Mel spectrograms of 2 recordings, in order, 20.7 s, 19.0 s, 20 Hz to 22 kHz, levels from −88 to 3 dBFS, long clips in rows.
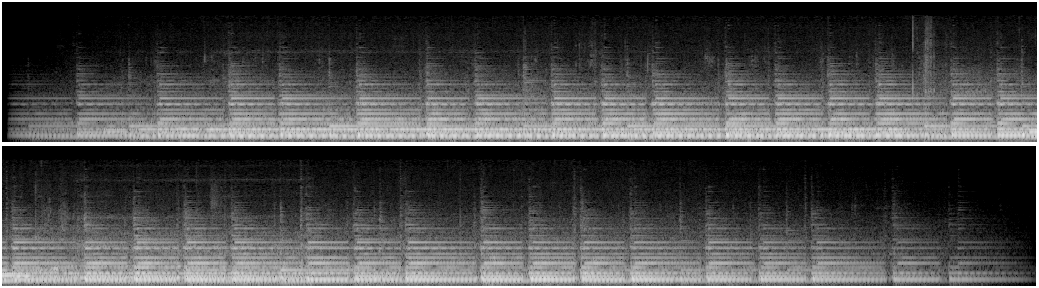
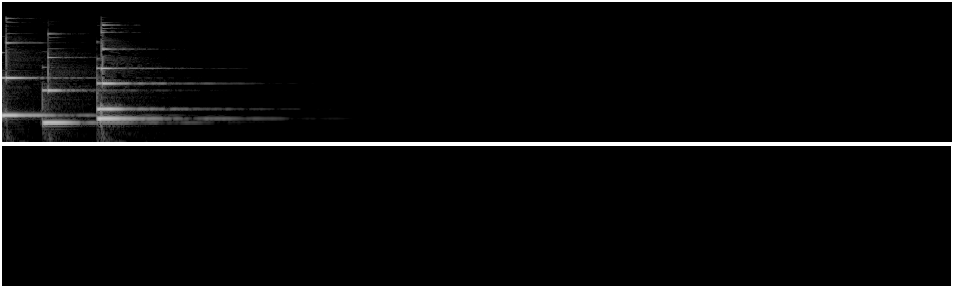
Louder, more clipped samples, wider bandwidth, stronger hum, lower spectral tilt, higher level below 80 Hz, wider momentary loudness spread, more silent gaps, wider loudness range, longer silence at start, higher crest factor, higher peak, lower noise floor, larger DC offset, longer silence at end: first, -17 LUFS vs -25 LUFS; neither; second, 6.4 kHz vs 13 kHz; neither; first, -9.5 dB/octave vs 2.5 dB/octave; first, -50 dBFS vs -88 dBFS; second, 10 LU vs 22 LU; neither; second, 4 LU vs 15 LU; first, 0.2 s vs 0 s; second, 14 dB vs 28 dB; first, -2 dBFS vs -8 dBFS; second, -45 dBFS vs under -90 dBFS; neither; second, 0.45 s vs 17.35 s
